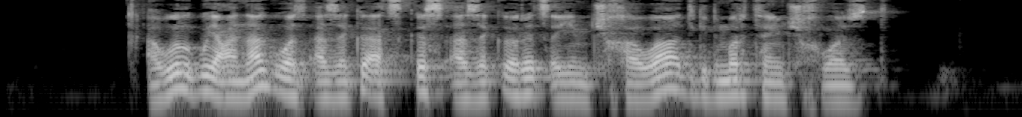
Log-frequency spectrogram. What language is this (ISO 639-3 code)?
abq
